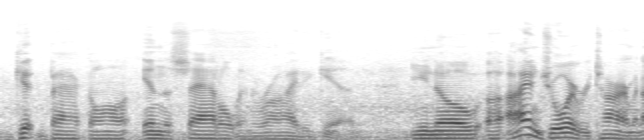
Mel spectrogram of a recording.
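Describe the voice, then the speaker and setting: In a normal speaking voice, a man with an American accent speaks at a moderate pace, fairly low in pitch with ordinary pitch variation. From Texas. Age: 60s. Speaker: former state legislator and trail advocate. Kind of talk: interview.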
